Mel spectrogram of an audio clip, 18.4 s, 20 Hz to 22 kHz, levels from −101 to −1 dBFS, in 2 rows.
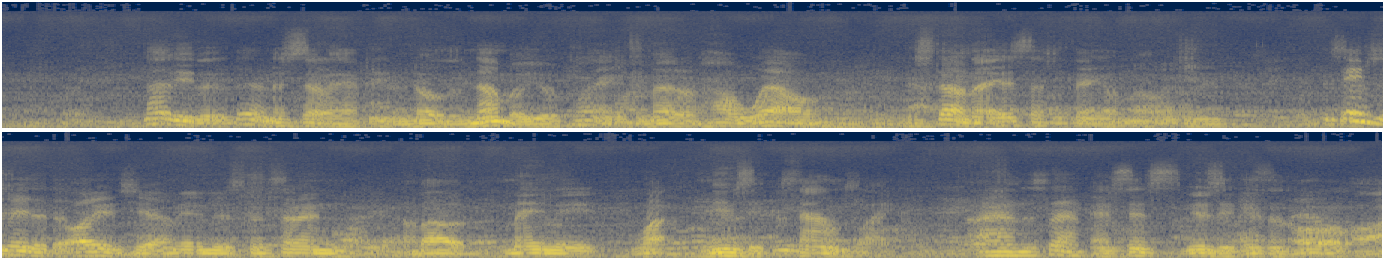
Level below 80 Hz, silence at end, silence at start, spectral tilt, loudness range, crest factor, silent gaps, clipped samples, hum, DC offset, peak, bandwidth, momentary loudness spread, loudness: -36 dBFS; 0 s; 0 s; -8.5 dB/octave; 3 LU; 16 dB; none; under 0.1%; none; under 0.1%; -2 dBFS; 16.5 kHz; 11 LU; -19 LUFS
